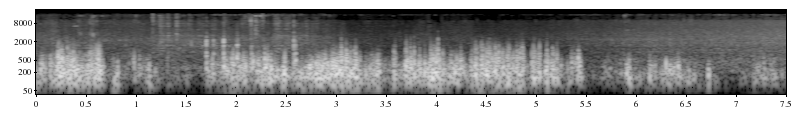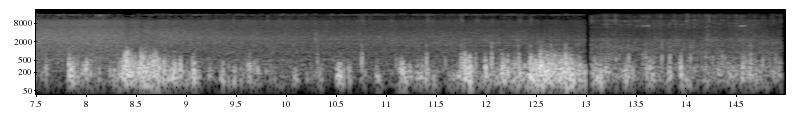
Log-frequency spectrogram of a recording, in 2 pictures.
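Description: Wind buffets the microphone in gusts outdoors.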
